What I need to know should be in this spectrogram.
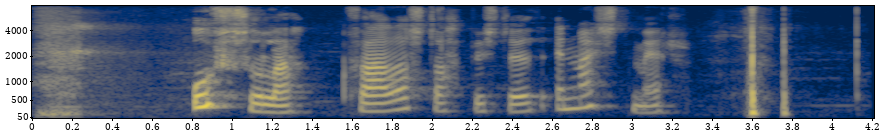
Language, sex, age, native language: Icelandic, female, 11, Icelandic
